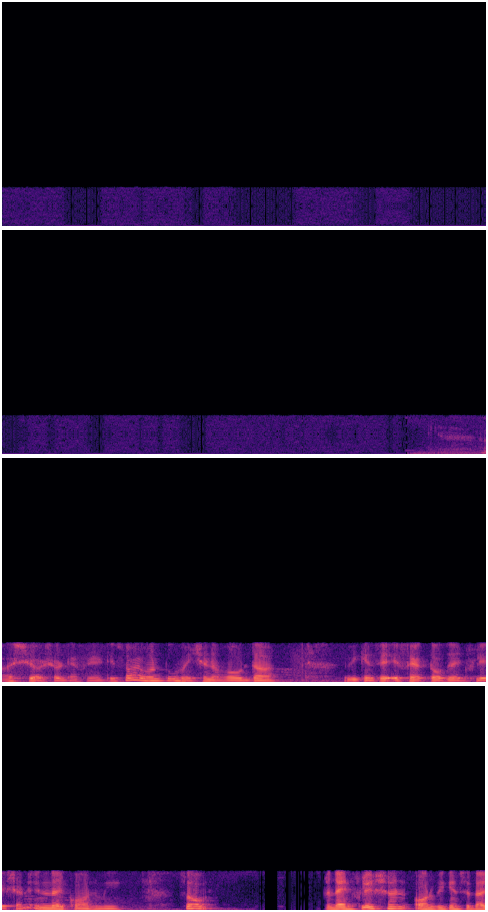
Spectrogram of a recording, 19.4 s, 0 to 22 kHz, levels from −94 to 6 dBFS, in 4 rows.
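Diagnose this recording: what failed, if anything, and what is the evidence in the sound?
The codec stage failed. The whole recording carries Dialogic VOX ADPCM damage, and it is plainly audible. Nothing is heard above 3.9 kHz. A gritty hiss rides on the speech throughout. The rate of 32 kbps fits 4-bit samples at 8,000 per second. Each sample stores only a coarse step from a running prediction. That step error becomes the grainy noise, and the low sample rate sets the band edge.

A loudspeaker feedback squeal occupies the acoustic path from 10.76 to 11.50 s. A single tone at 4.6 kHz swells over about half a second and settles around 10 dB above the speech. A microphone was hearing its own loudspeaker. At that frequency the loop gain passed one, so the tone kept feeding itself until it stopped at 11.50 s. The tone sits above the codec's 3.9 kHz limit, so it entered after encoding.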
